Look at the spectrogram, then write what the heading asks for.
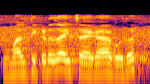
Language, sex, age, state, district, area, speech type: Marathi, male, 18-30, Maharashtra, Satara, urban, spontaneous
